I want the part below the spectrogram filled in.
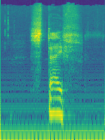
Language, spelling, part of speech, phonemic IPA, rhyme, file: Dutch, stijf, adjective / verb, /stɛi̯f/, -ɛi̯f, Nl-stijf.ogg
- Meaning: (adjective) 1. stiff, rigid 2. formalistic, posh; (verb) inflection of stijven: 1. first-person singular present indicative 2. second-person singular present indicative 3. imperative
